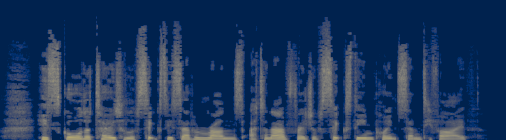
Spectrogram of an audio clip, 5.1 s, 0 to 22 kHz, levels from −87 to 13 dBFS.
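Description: No technical faults can be heard in this recording.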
